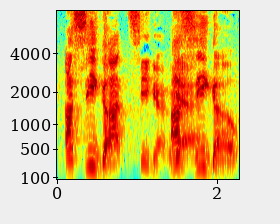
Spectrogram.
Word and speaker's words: Otsego: I wanted to make sure I pronounced. Tell me about the Otsego. Otsego.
